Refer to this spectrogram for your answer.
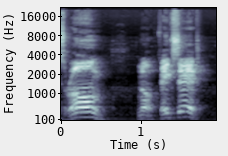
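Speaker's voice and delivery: put-on strong, heavy, thick Jamaican accent. Recalling Sifu Carl correcting him at the wooden dummy, imitating Sifu Carl's Jamaican accent. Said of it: "He had a thick Jamaican accent".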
